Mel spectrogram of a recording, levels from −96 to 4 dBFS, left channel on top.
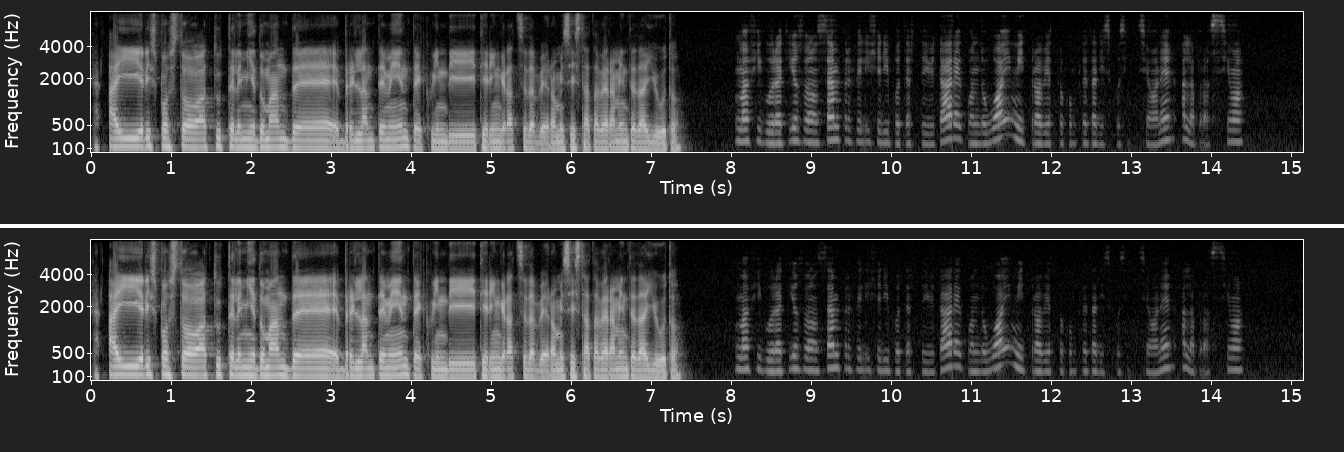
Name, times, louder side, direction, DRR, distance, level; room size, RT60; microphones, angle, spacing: voice 1, 0.0-7.4, right 2 dB, 25° right, 0.7 m, -23 dB
voice 2, 8.1-12.9 13.2-14.4, left 4 dB, 75° left, 6.9 m, -44 dB
head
